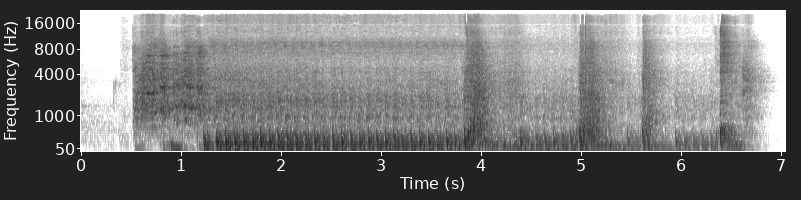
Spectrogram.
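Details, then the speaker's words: Honda TRX 700 single-cylinder with stage 3 label and Vortex ECU after map adjustments and airbox lid removed (water found in airbox): barks into life, thumps unevenly with sharp throttle blips, stumbling and loading up low; owner suspects flooding, a little rich on bottom end. "It still don't seem perfect. It seems like it's maybe flooding itself out, like it's a little rich on the bottom end."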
